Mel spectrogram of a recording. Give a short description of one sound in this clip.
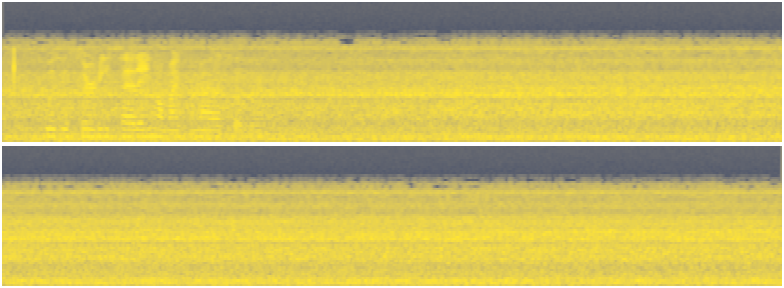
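Electric clippers buzz steadily close by.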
